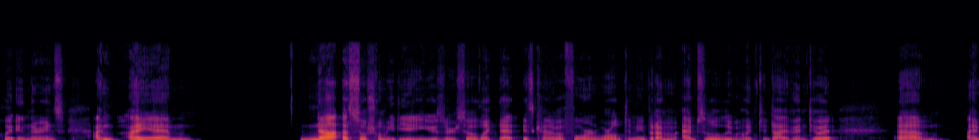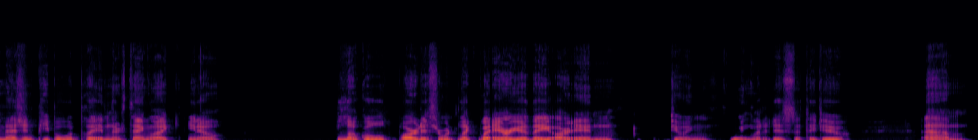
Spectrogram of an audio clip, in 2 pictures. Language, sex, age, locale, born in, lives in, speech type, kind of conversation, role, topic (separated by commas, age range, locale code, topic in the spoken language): English, male, 35-39, en-US, United States, United States, conversation, advice, user, How can I plan a meaningful surprise for my partner?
